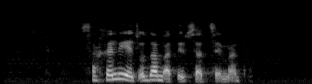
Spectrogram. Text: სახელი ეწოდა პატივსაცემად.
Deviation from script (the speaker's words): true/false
false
